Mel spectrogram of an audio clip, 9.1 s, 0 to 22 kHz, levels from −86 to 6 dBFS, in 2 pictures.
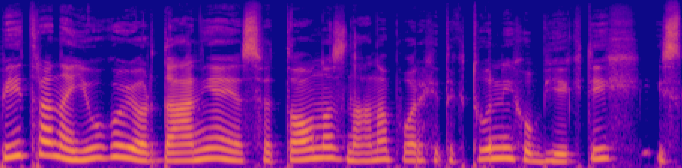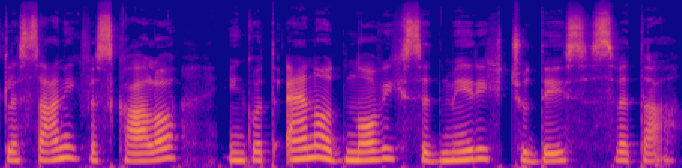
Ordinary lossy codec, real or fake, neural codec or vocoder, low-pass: none; real; none; none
